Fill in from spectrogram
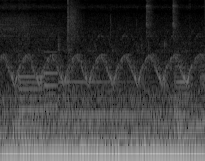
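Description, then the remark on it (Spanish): An ambulance siren wails in fast, repeating rising-and-falling sweeps, loud, over a dense, steady rumble of heavy traffic engines, heard from a car being driven as the ambulance tries to pass through the traffic. No one speaks. “Ok, nos llegó estoy manejando, así que lo más botana de esto es que hay una ambulancia que quiere pasar y, hay un chingo de tráfico.”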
